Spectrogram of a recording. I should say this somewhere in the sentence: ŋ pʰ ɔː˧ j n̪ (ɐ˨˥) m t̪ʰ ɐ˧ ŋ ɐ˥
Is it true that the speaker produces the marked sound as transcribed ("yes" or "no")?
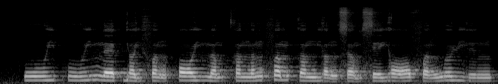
no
